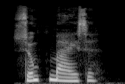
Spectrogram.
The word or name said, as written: sumpmejse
